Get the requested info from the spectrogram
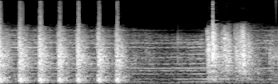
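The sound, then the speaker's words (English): Seven quick, sharp raps on the wooden door of a ranch house in an even rhythm, loud. After a short quiet pause, a single louder thud or rattle follows, with no one talking. “The masked man halted in front of Amos Todd's ranch house, dismounted and rapped on the door.”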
